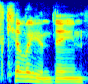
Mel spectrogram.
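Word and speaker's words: Killian Dain: And eventually, Mojo eliminated Killian or Killian? – I think it's Killian Dane. – Killian Dane. There you go. I don't know why I keep mispronouncing that.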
